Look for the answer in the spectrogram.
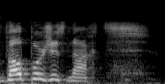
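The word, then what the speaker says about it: Walpurgisnacht: Ok, enquanto você abre, eu só vou deixar um adendo que o nome correto da Brazilian Night é Valpurgis Night. Tá certo? Minha pronúncia? – Valpurgis. É, Valpurgis Nacht.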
